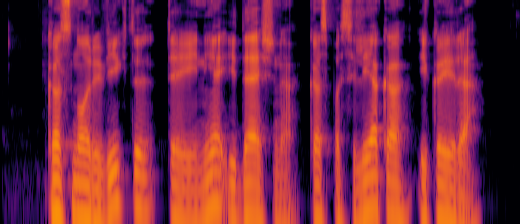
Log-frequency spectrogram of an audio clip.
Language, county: Lithuanian, Klaipėda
